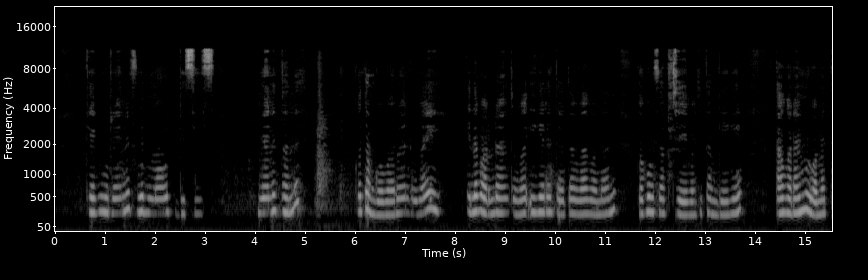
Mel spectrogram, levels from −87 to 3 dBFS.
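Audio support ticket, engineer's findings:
Whole clip: speech treble sounds synthetic, s sounds gritty and lispy, nothing above about 11.1 kHz. Likely HE-AAC compression at a very low bitrate, around 12 kbps. Upper band rebuilt from copied lower bands, so harmonics don't line up. Heavy damage.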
